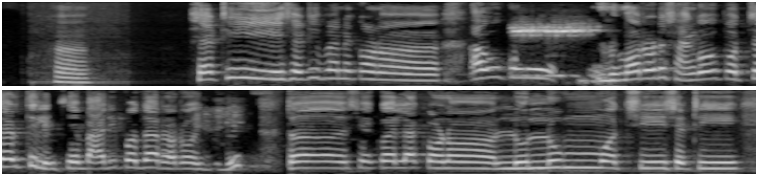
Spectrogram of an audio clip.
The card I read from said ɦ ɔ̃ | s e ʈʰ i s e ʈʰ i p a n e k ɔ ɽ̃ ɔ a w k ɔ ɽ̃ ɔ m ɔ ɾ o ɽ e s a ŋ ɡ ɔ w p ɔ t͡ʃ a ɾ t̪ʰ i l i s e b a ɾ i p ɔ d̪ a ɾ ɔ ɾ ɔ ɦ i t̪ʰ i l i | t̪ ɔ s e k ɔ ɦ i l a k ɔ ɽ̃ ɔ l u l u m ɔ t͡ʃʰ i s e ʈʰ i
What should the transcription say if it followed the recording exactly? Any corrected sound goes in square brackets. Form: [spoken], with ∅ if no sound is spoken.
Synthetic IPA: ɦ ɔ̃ | s e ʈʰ i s e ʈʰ i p a n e k ɔ ɽ̃ ɔ a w k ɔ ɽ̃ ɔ m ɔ ɾ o ɽ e s a ŋ ɡ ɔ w p ɔ t͡ʃ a ɾ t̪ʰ i l i s e b a ɾ i p ɔ d̪ a ɾ ɔ ɾ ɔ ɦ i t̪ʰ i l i | t̪ ɔ s e k ɔ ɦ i l a k ɔ ɽ̃ ɔ l u l u m ɔ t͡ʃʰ i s e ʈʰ i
